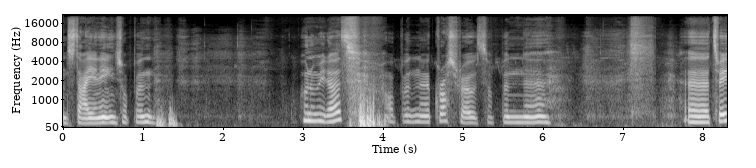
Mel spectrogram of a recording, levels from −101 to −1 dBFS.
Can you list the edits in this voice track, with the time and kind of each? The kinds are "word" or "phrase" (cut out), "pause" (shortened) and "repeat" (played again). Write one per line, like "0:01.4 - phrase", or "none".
none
